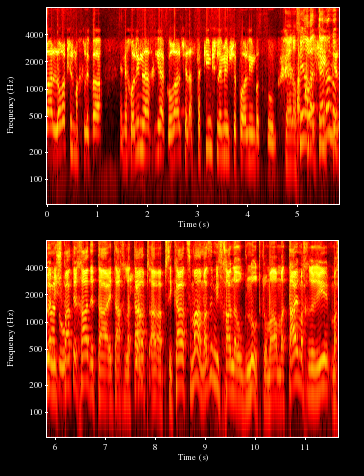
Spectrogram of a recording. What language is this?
Hebrew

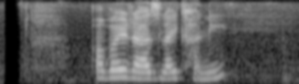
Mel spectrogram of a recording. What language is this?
Nepali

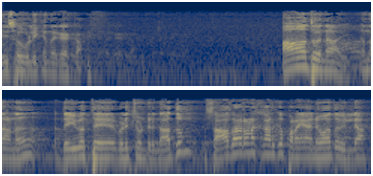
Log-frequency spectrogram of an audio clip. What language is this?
Malayalam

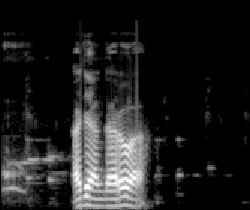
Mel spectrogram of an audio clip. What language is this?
Lasi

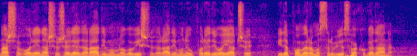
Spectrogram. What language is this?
Serbian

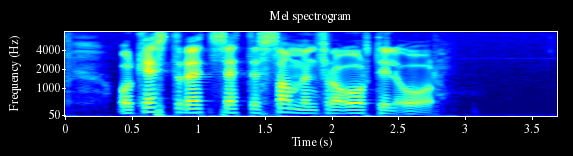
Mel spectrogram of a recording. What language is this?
Norwegian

